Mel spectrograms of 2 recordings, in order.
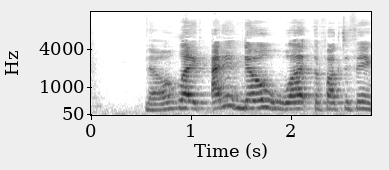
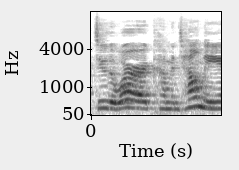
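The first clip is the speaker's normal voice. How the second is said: ordinary delivery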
